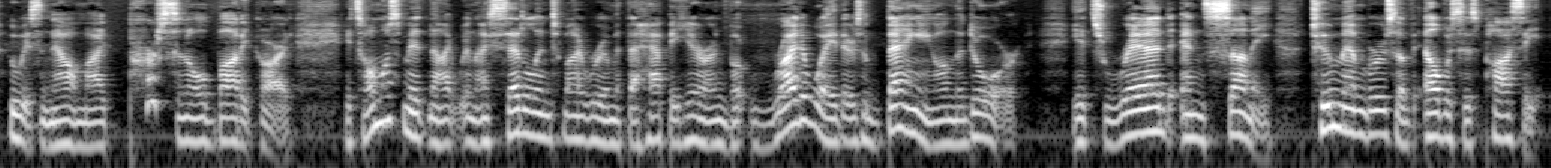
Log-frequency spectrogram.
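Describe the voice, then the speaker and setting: A woman playing a worldly, brassy older former starlet who tells racy memoirs in a husky voice, wryly and unhurriedly, with dramatic pauses. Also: extremely low pitch. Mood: sultry, dramatic. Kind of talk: comic scripted memoir narration.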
